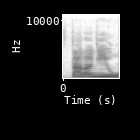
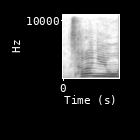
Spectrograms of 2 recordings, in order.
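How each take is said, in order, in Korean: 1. 이 단어는 된 tt 소리로 시작해요. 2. 이 단어는 분명한 s 소리로 시작해요. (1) "따랑해요 이렇게 한다거나 이런 뜨 발음을" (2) "사랑해요 해야 되는데"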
